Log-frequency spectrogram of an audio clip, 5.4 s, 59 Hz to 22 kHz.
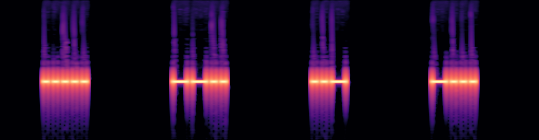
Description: Morse code, heard as a keyed tone, about 25 wpm, spaced as for 9 wpm, 700 Hz. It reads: 5ZUB
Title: USA Call Signs - 6x Character Spacing - 25wpm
